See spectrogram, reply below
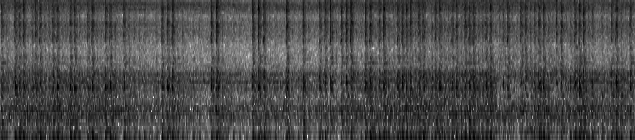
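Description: Idle pulses come unevenly, with lumpy beats and occasional stumbles over a clattery background; the engine is idling rough.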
